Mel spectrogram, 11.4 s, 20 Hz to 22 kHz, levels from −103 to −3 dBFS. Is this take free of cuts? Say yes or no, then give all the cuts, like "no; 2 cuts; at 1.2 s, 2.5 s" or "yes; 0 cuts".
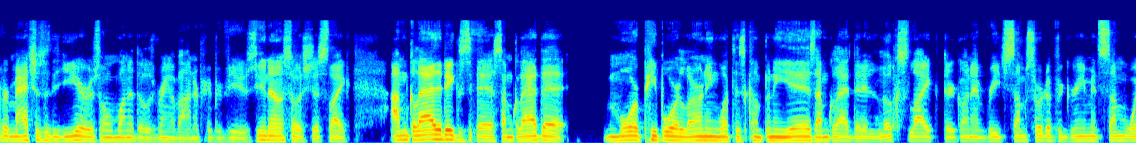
yes; 0 cuts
